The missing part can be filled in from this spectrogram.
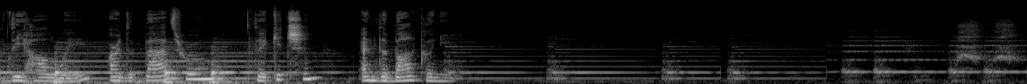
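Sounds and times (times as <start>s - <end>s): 
speech: 0.1s - 4.7s
crow cawing: 9.5s - 10.2s.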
